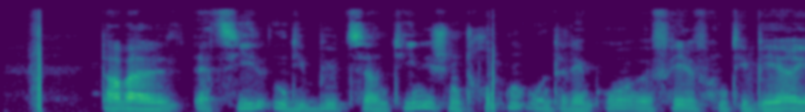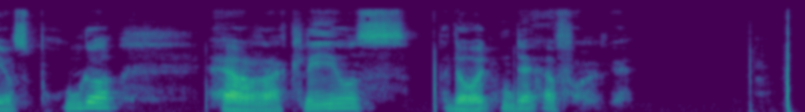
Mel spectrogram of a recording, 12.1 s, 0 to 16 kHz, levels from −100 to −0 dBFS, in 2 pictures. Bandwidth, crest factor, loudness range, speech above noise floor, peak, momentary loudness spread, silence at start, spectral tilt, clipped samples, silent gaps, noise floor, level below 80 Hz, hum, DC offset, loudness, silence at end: 11.5 kHz; 34 dB; 6 LU; over 47 dB; -10 dBFS; 13 LU; 0.25 s; -4 dB/octave; under 0.1%; none; under -90 dBFS; -78 dBFS; none; under 0.1%; -43 LUFS; 0.1 s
